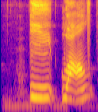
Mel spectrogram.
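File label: "yu wang", Mandarin Chinese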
